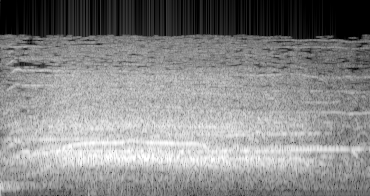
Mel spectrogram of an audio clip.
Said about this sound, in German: Das ist aber ein relativ verhaltener Applaus.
